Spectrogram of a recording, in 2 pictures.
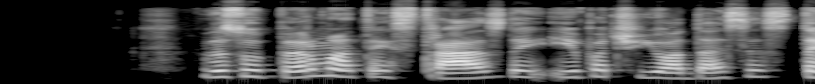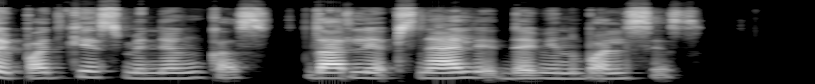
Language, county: Lithuanian, Marijampolė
